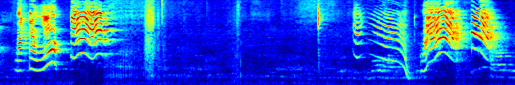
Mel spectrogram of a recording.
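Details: Pet parrot talking indoors, saying "Mummy": bursts of high, harmonic, warbling syllables with wavering pitch, a long downward-sliding swoop midway, then more bright screechy phrases, separated by quiet gaps in a small room.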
